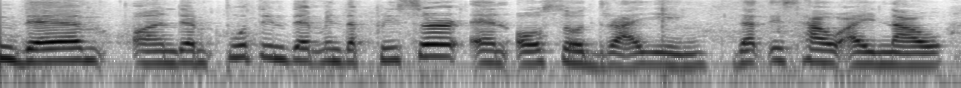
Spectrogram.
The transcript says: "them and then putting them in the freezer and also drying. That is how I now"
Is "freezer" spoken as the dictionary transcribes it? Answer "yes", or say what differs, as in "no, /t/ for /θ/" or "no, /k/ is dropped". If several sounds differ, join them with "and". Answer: no, /p/ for /f/ and /s/ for /z/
